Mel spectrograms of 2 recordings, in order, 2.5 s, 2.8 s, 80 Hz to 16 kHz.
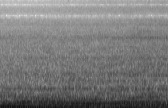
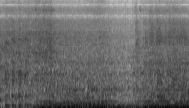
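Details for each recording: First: Mercedes W203 with turbo M104 engine, new fuel pressure regulator, fitted with M271 injectors using added O-rings: deep even idle and small rev, no stumbles or misses; smooth normal idle. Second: Mercedes W203 turbo M104 engine with 440cc injectors during tuning: cranks, catches, runs lumpy with surging and sagging; rough running, owner unsure, possibly too low fuel pressure.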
